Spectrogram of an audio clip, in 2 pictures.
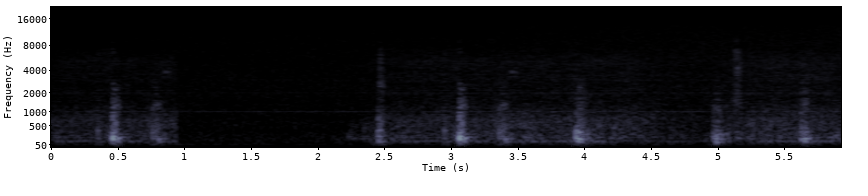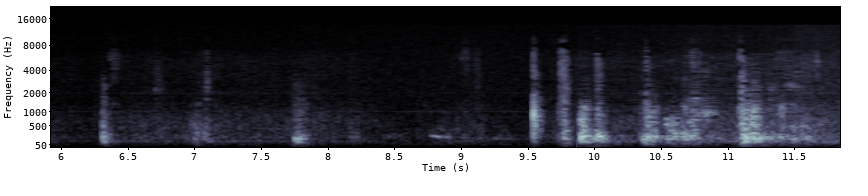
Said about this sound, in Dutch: Er is ook geluid van, luister maar even. Het klinkt gewoon als een tv die wordt neergezet bij de voordeur, maar is toch leuk.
